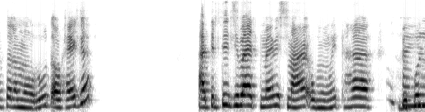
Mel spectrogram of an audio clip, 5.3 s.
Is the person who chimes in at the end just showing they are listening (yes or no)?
yes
